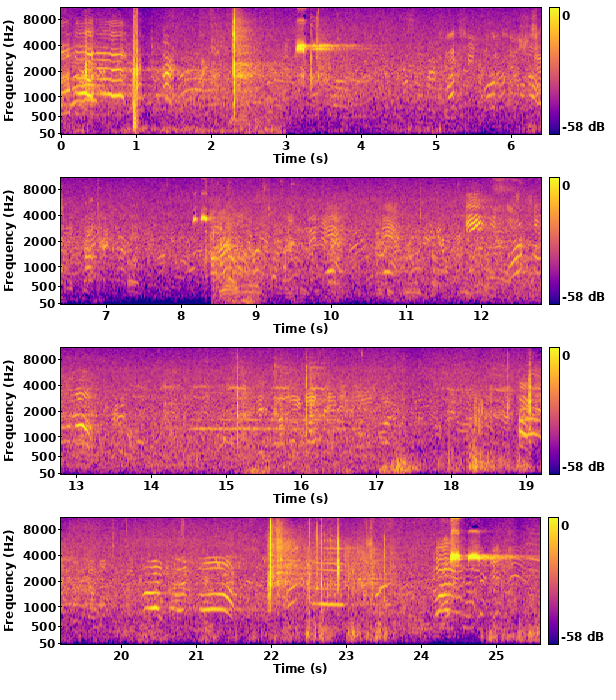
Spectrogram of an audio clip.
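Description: Hockey sticks smack a ball with sharp cracks.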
